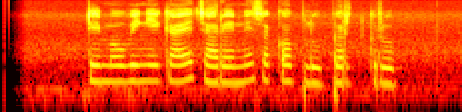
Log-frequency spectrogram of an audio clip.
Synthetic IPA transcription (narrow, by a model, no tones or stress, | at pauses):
ɖ̪̥e̤mowiŋikaed̥ʒ̥ä̤ɾenesəkɔb̥lub̥ərt̪̚ɡ̥ɾup̚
